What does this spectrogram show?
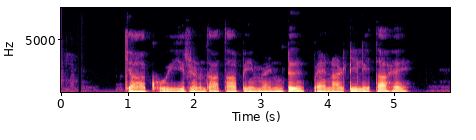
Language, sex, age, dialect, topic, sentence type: Hindi, male, 18-24, Hindustani Malvi Khadi Boli, banking, question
